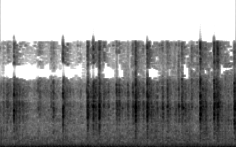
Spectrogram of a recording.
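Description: Steady low mechanical hum in an underground car park, one constant low tone over a dull rumble.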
